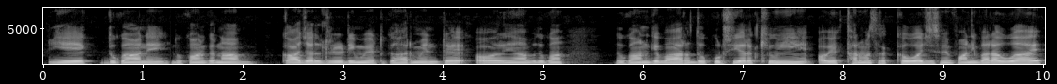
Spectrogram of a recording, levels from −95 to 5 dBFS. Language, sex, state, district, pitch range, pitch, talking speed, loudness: Hindi, male, Bihar, East Champaran, 135-145 Hz, 140 Hz, 205 wpm, -25 LUFS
